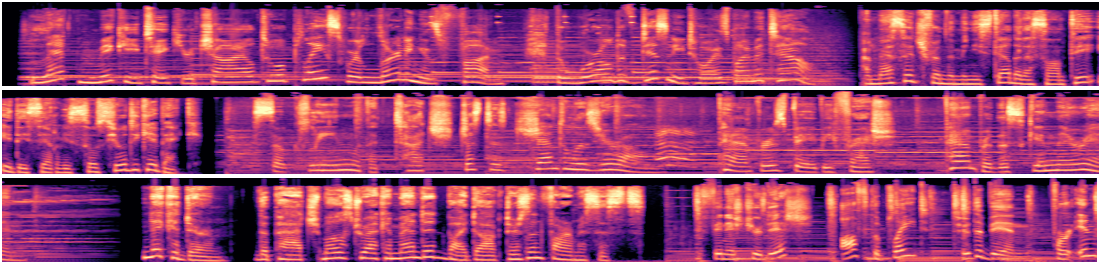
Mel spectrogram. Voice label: commercials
